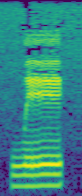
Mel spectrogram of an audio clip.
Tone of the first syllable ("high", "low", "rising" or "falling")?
high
